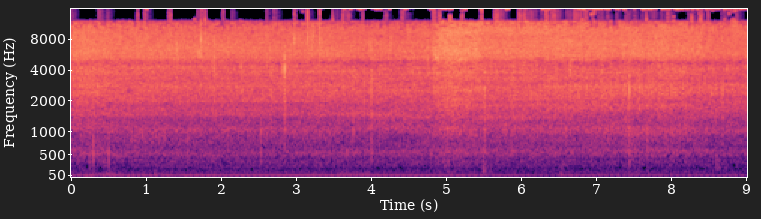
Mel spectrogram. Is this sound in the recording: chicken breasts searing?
yes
